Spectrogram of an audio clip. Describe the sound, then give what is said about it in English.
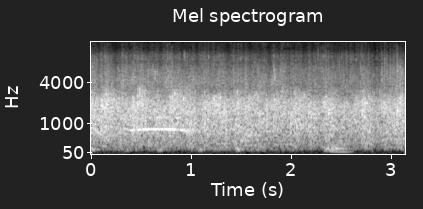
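A church audience breaks into sustained applause for their pastors and the pastors' wives, a dense, steady wash of many hands clapping at even loudness for the full stretch, with a brief faint tone sounding early on. “And give your pastors and their wives a hand clap of praise because they deserve it as well.”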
